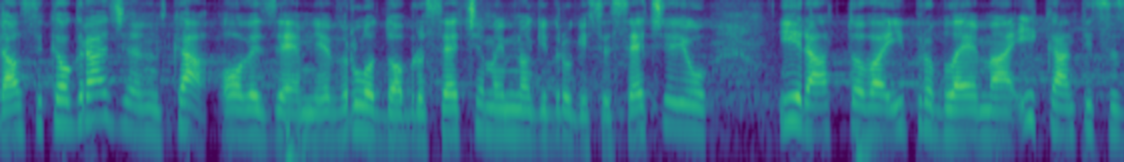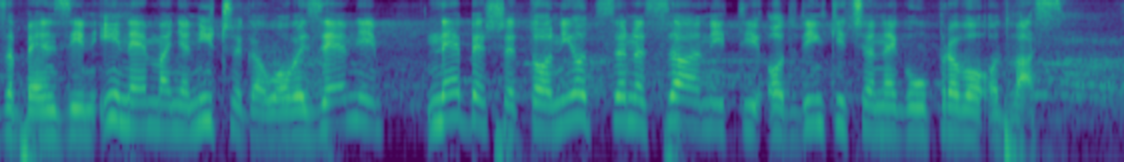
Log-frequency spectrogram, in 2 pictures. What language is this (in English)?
Serbian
